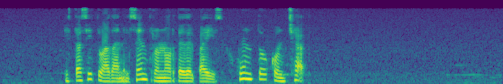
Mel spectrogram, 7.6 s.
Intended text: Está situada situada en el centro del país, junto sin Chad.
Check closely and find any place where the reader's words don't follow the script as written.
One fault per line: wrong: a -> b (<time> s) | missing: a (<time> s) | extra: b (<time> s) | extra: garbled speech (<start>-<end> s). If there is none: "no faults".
missing: situada (1.8 s)
extra: norte (2.4 s)
wrong: sin -> con (4.0 s)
